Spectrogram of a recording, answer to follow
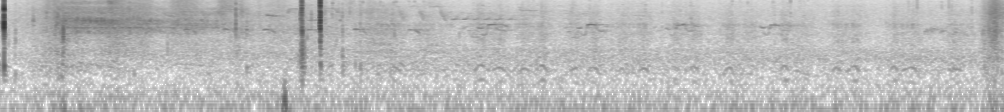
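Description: A baitcasting rod and reel being cast: a sharp click at the start, then a brief swish as the line goes out. Two or three sharp clicks and knocks follow about three seconds in, and after that only faint sounds during the retrieve.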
